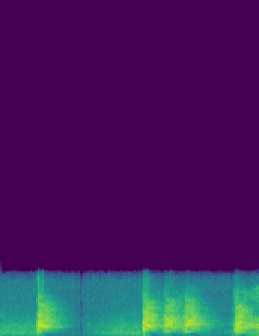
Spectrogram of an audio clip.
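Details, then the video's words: Dogs in a living room during a play fight: sharp, harsh barks, a single one followed by a quick cluster of three and another, against a constant hiss. "Dogs Howling in living room"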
